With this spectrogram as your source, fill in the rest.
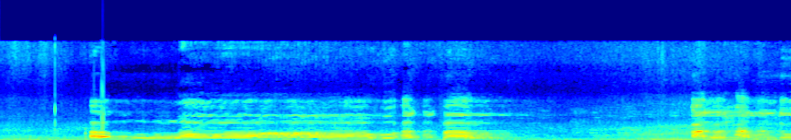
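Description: A man chants a long, melodic recitation through a loudspeaker in a large echoing hall.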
